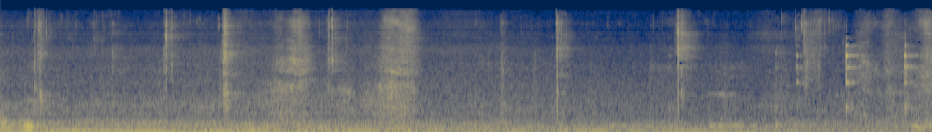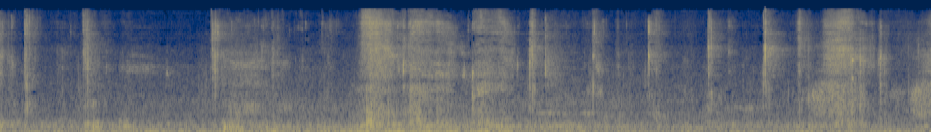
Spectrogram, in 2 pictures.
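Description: Close-up eating sounds: someone chewing a mouthful of fried egg and rice, with many short clicks and smacks scattered throughout.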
